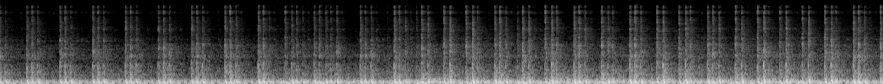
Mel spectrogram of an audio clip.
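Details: Harley-Davidson Road Glide at Stage 2 with an S&S 475C cam chest, professionally tuned to 114 hp, with TAB Performance exhaust: a deep loping V-twin idle with uneven pulses at about three a second, strong and steady; healthy.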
